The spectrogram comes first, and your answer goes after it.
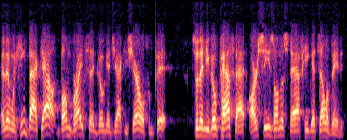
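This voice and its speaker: Husky, emphatic man on sports radio. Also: mid-range voice, fairly quick, narrow, tinny audio. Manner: emphatic, repeats and rephrases himself. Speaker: sports play-by-play announcer, radio guest. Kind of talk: sports talk radio interview.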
